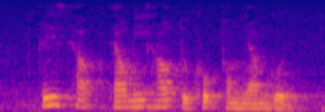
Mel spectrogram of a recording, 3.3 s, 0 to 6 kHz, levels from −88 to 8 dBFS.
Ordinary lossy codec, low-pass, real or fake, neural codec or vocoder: MP3, 24 kbps; 5.4 kHz; real; none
